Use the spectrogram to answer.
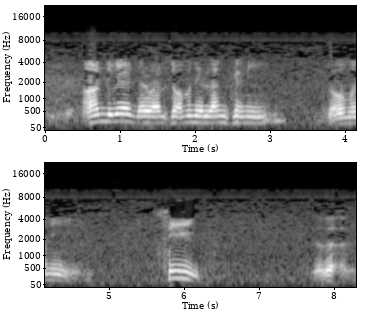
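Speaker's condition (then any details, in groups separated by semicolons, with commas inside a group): Deafness; cannot hear audience questions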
